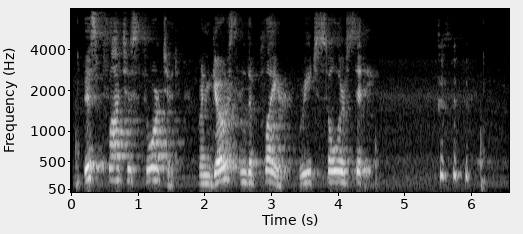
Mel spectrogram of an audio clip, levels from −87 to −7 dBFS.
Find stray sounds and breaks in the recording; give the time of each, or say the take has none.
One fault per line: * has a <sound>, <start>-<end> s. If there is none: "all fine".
* has a laugh, 5.5-6.0 s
